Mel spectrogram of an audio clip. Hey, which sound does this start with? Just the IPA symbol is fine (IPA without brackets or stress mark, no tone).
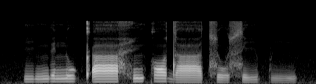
i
